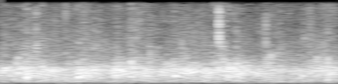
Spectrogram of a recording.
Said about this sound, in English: I'd like to ask you if you would give a round of applause to the band for their willingness to be here on Christmas Eve and lead us.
